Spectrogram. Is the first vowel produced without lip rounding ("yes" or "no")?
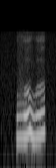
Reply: no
